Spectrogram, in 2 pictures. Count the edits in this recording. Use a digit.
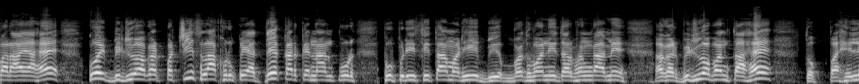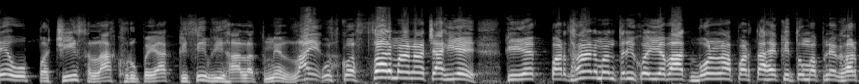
1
